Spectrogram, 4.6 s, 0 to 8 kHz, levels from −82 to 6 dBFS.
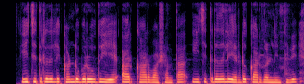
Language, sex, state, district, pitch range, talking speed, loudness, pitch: Kannada, female, Karnataka, Koppal, 230-255 Hz, 170 wpm, -15 LUFS, 245 Hz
